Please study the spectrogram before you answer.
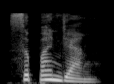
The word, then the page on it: sepanjang: Indonesian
